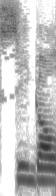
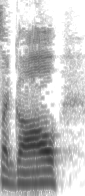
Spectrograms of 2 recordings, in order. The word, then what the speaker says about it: Seagal: um the problem is in russia is called steven siegel almost like pronounced like seagull like the bird but in english he's uh he's seagal and i always screw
